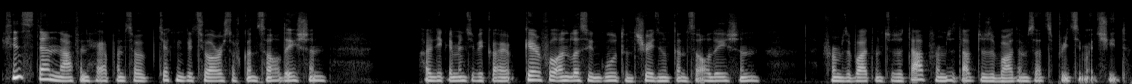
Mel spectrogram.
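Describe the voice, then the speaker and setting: A woman with a Russian accent talks through price action in a measured, matter-of-fact way. Her voice is low-pitched and mellow, and the sound is dry and close with no room echo. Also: fairly even intonation. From Belarus. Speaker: trader co-host. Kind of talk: live market commentary.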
